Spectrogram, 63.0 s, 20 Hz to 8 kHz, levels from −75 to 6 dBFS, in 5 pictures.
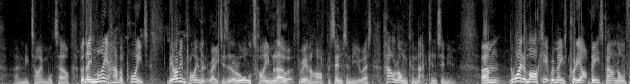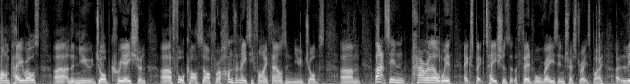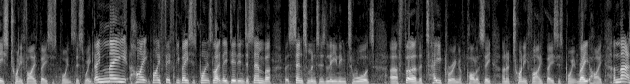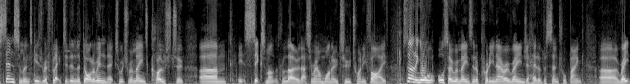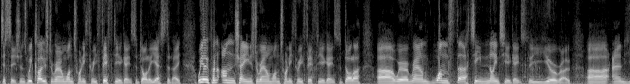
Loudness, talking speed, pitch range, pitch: -14 LUFS, 155 wpm, 140-190 Hz, 160 Hz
